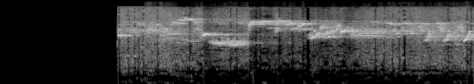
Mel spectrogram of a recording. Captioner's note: birds chirping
